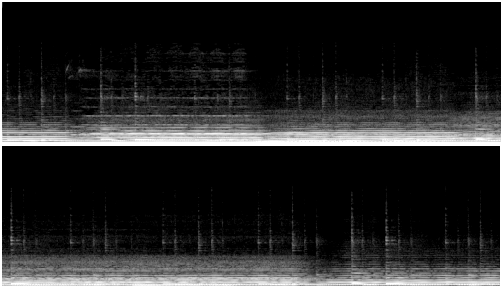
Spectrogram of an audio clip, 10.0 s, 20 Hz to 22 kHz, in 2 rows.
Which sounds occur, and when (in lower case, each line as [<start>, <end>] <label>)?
[0.00, 9.95] music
